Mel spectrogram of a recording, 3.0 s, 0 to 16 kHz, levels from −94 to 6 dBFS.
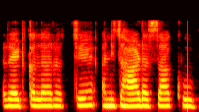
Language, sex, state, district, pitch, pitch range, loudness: Konkani, female, Goa, North and South Goa, 215 Hz, 210-220 Hz, -18 LUFS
